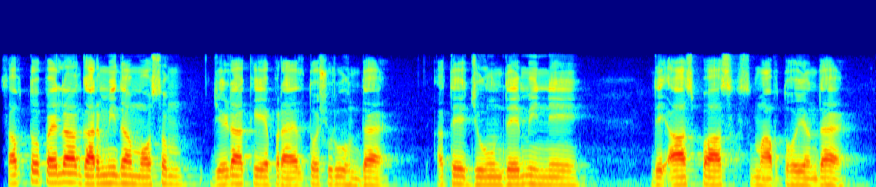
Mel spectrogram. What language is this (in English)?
Punjabi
